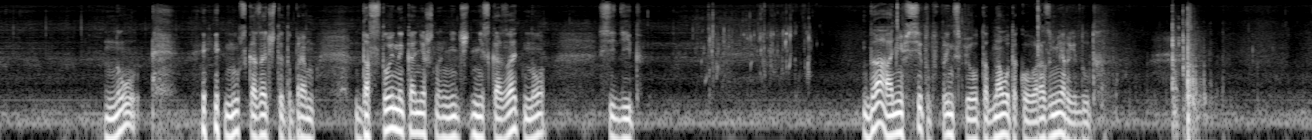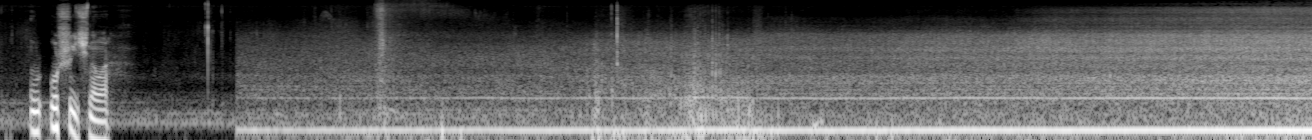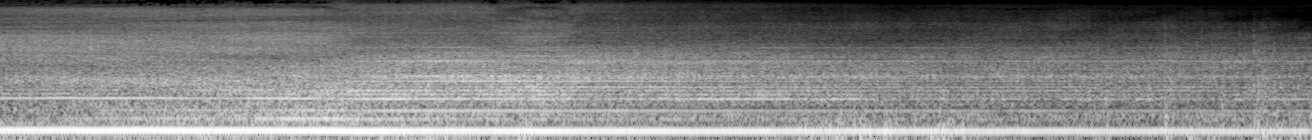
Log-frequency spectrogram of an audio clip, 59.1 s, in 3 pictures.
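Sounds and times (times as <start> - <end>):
outboard motor running: 9.7 - 12.6, 23.2 - 59.0
rushing water: 10.5 - 12.2
passing motorboat engine: 23.2 - 59.0.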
